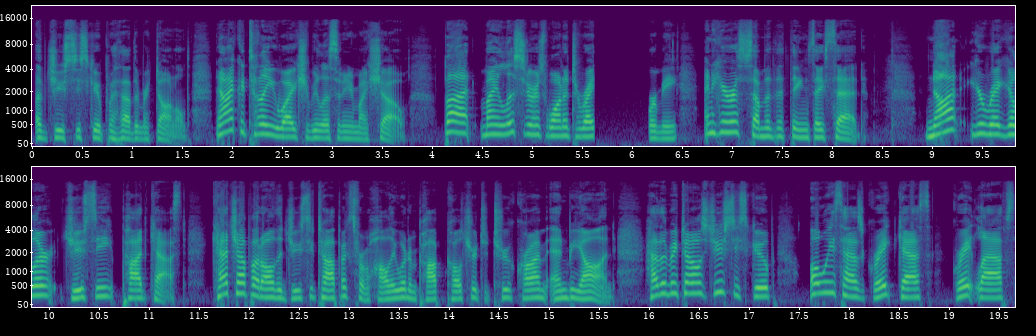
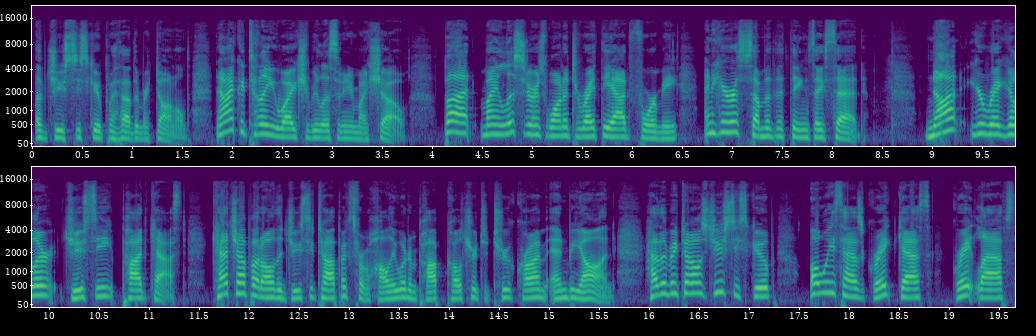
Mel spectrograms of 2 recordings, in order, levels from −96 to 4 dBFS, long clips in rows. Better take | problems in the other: second | audio cutting out; at 5.5 s for 0.5 s

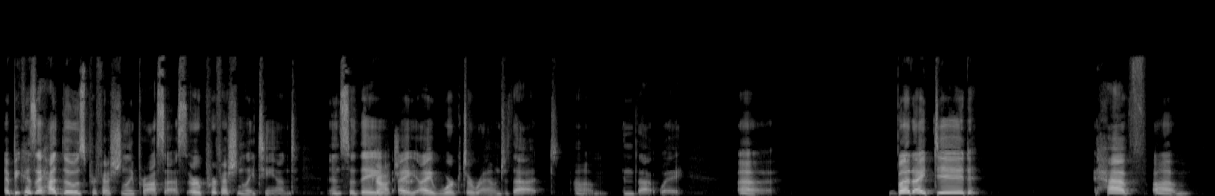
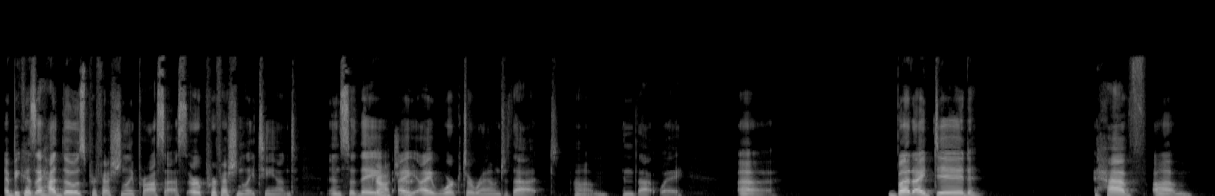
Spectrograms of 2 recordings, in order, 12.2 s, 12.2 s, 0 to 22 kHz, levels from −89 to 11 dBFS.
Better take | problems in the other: second | thin; very; fading below 300 Hz

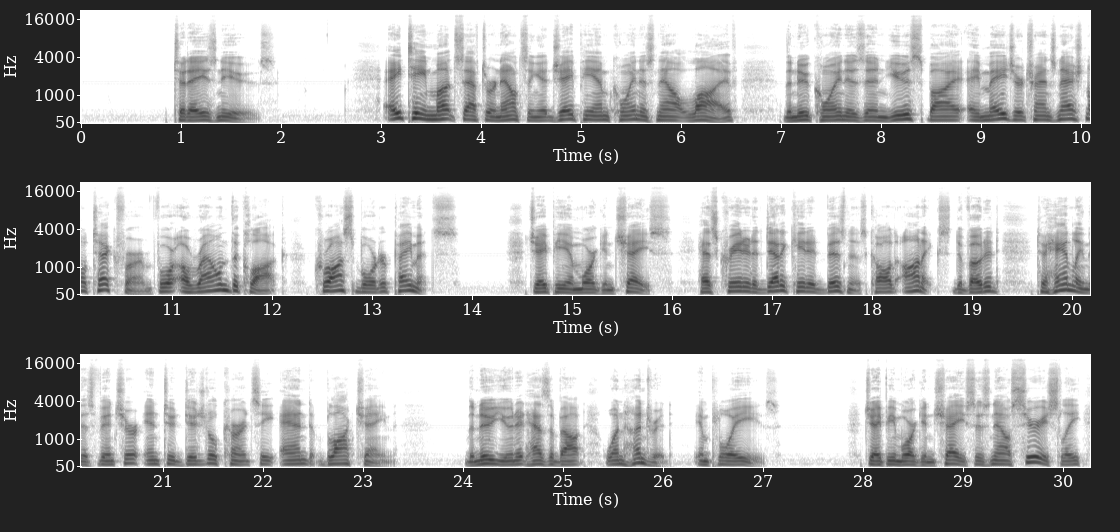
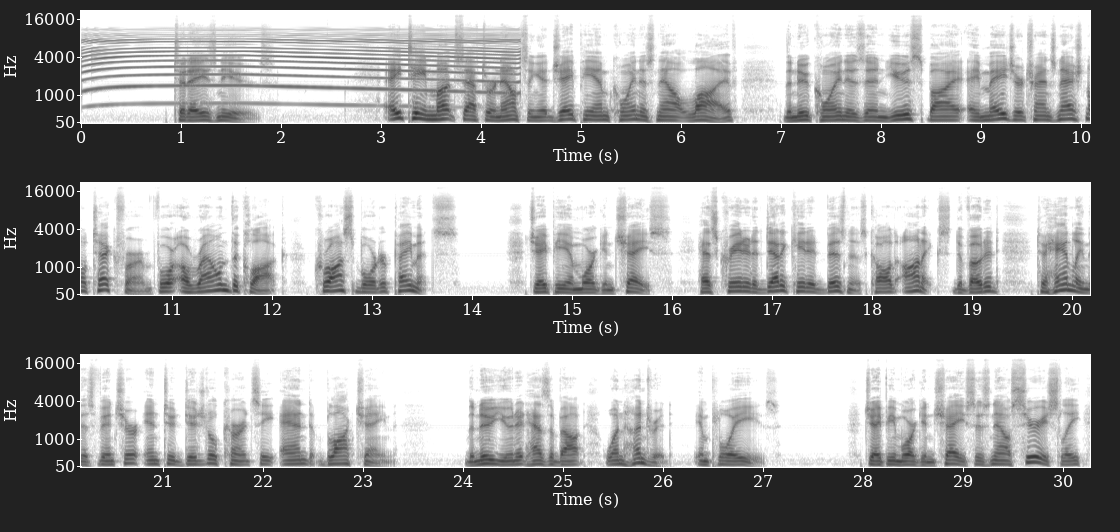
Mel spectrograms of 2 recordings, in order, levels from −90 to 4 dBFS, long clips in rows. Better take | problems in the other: first | siren; noticeable; until 4.5 s; peak 2 dB below the speech

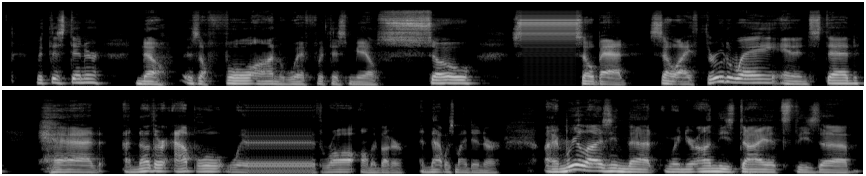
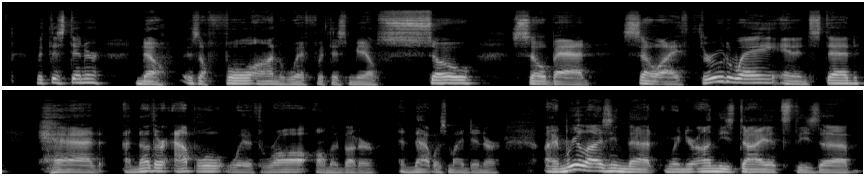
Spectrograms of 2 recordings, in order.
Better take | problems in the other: second | audio freezing; at 5 s for 0.5 s and at 11 s for 0.5 s

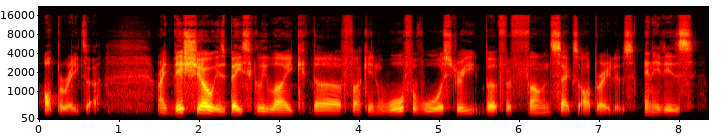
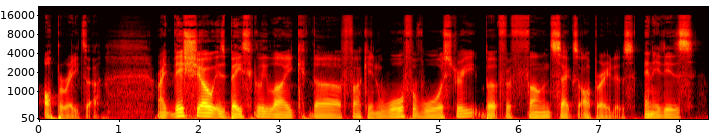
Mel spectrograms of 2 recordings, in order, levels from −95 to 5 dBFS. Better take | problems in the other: second | thin; very; fading below 350 Hz

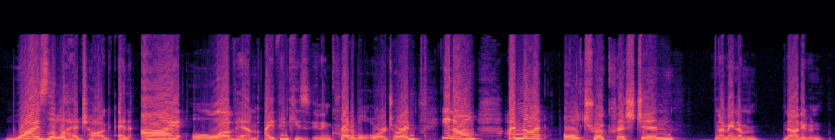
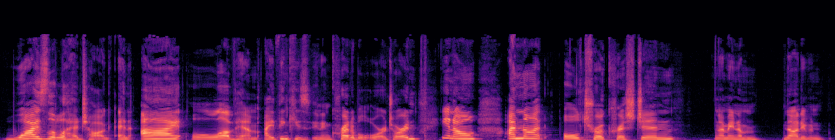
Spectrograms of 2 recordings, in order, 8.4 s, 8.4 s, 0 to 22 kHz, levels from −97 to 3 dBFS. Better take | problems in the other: second | distortion; heavy; 16% of the sound clipped

